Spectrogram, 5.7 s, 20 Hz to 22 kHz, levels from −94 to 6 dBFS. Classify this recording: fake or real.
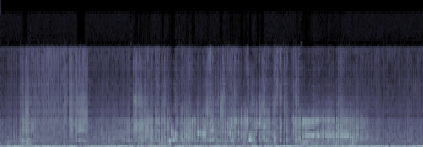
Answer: fake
